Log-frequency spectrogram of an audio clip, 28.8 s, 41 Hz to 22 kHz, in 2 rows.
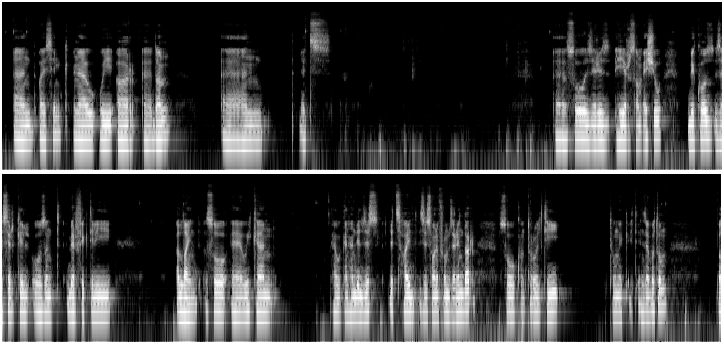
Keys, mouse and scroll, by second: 3.0-5.1 middle drag, 6.8 right click, 7.4 Tab, 7.4-8.5 drag, 8.0 a, 8.2 a, 8.5-10.5 middle drag, 9.0 s, 10.5 Tab, 10.9-12.6 middle drag, 12.6-13.8 drag, 13.8-15.2 middle drag, 15.5-19.8 middle drag, 21.2 right click, 22.0 Tab, 22.5 a, 22.7 a, 23.0 middle click, 23.4 ctrl+r, 24.1 Escape, 24.7 ctrl+t, 28.1 Tab, 28.2-28.7 middle drag.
